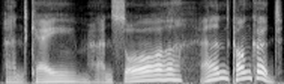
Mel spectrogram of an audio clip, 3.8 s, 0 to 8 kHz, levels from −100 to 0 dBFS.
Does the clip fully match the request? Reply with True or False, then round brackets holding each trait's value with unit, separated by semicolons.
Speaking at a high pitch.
False (135 Hz)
